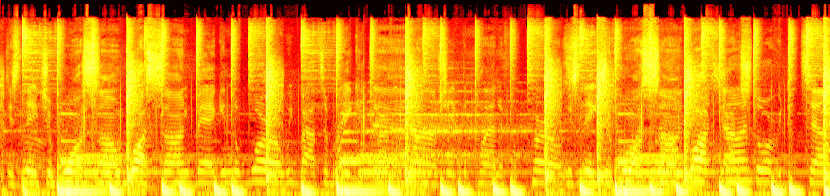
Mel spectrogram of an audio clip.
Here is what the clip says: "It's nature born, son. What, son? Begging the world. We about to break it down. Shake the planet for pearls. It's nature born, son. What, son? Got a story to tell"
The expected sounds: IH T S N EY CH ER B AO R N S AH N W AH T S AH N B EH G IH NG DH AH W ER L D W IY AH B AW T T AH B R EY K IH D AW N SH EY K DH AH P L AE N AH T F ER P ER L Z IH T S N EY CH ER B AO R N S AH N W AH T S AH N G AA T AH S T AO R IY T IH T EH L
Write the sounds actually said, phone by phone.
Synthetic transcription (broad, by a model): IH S N EY CH ER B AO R S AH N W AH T S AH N B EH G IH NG DH AH W ER L D W IY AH B AW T T AH B R EY K IH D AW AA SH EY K DH AH P L AE N AH T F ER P ER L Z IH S N EY CH ER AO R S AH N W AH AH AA AH S T AO R IY T IH T EH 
